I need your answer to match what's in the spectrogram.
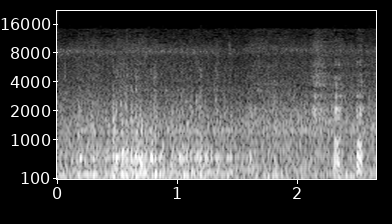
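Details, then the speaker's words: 2003 Kia Rio with 30,000 miles on test drive: over road noise, sharp uneven clunks as it hits bumps from the completely worn front right strut with no damping; left strut still okay. "By the way, the horrendous strut noise on the bumps. This front right strut completely wasted. There's no damping going on at all."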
